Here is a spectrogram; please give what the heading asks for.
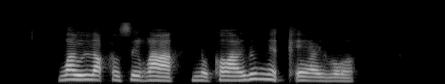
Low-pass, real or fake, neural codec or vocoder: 7.2 kHz; fake; codec, 16 kHz, 0.5 kbps, FreqCodec, larger model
